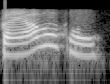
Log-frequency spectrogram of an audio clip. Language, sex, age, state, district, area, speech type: Sindhi, female, 18-30, Madhya Pradesh, Katni, urban, conversation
